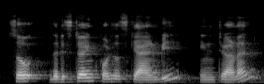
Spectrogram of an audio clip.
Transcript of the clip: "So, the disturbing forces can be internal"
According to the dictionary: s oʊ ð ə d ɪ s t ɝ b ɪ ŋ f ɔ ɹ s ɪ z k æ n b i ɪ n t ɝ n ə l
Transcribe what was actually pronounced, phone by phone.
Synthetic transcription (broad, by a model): s oʊ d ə d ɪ s t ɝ ɪ ŋ f ɔ ɹ s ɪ s k æ n b i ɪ n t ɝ n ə l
